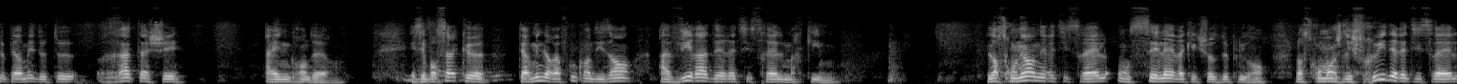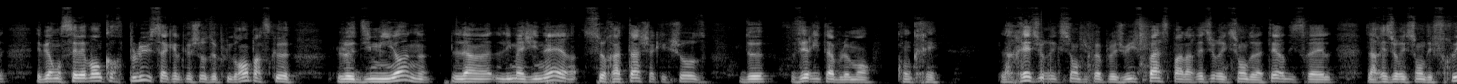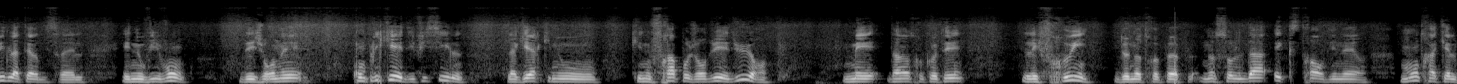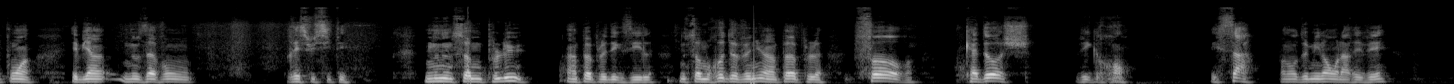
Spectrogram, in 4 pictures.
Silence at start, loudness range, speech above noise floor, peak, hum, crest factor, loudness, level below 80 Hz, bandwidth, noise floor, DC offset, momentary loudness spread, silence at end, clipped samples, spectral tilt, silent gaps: 0 s; 4 LU; 51 dB; -2 dBFS; none; 20 dB; -22 LUFS; -60 dBFS; 15.5 kHz; -73 dBFS; under 0.1%; 14 LU; 0.7 s; under 0.1%; -5 dB/octave; none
